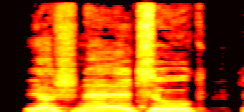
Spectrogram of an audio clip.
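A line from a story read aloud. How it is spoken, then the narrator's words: Newlywed man whining. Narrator (German): jammert der Neuvermählte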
